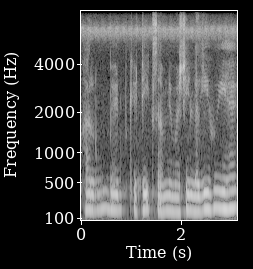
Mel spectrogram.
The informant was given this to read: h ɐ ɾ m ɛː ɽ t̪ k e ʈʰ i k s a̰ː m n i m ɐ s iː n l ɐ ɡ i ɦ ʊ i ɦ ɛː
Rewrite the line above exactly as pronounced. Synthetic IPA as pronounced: h ɐ ɾ b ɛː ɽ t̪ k e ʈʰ iː k s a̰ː m n e m ɐ ʃ iː n l ɐ ɡ i ɦ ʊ i ɦ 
